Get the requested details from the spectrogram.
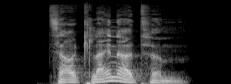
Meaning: strong dative masculine/neuter singular of zerkleinert
- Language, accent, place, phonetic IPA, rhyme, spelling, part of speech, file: German, Germany, Berlin, [t͡sɛɐ̯ˈklaɪ̯nɐtəm], -aɪ̯nɐtəm, zerkleinertem, adjective, De-zerkleinertem.ogg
